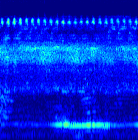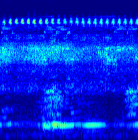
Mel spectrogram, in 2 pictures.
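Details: Insects near a dwelling keep up a fast, regular high-pitched pulsing and a constant hiss-like chorus; brief low tonal hoots sound around the middle and near the end.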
